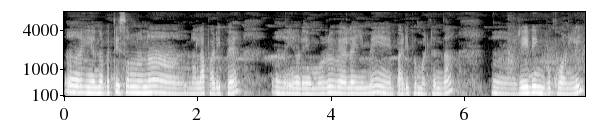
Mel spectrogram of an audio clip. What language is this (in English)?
Tamil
